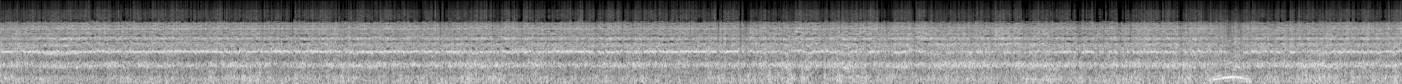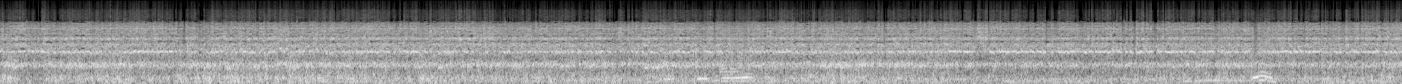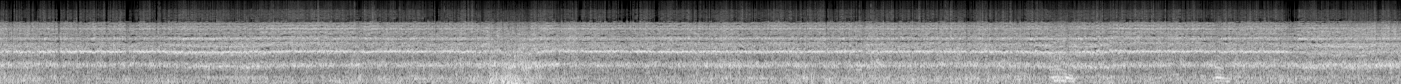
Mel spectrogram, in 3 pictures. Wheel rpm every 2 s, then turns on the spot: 230, 230, 230, 230, 230, 230, 230, 230, 230, 230, 240, 230, 240, 240, 230, 220, 230, 240, 230, 230, 230.
none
